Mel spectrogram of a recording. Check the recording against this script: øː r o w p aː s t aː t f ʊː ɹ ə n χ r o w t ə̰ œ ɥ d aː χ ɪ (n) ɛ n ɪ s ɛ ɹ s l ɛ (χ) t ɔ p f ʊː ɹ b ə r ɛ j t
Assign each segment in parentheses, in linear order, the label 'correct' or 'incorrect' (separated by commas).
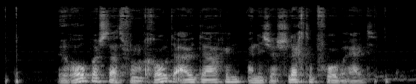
incorrect, correct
